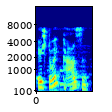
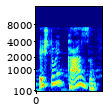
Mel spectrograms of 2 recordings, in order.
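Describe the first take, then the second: First: It is said as a questioning, rising query. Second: It is said with surprised, enthusiastic astonishment.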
